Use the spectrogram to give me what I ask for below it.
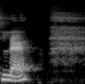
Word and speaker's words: Leap: pictures of the the castle and we put mispronounced as leap but it's pronounced yeah it's actually pronounced let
